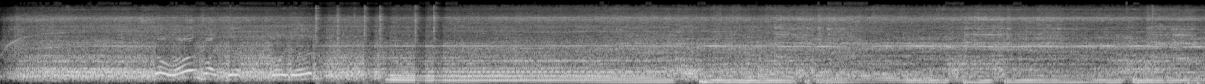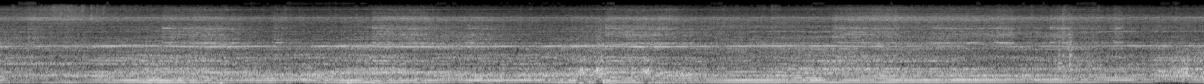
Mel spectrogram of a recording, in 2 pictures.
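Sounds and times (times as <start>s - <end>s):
upright vacuum cleaner running: 0.0s - 24.0s.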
